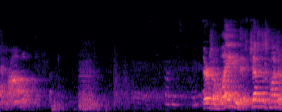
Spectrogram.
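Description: An elderly man preaches into a microphone, heard through loudspeakers in a large echoing hall.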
